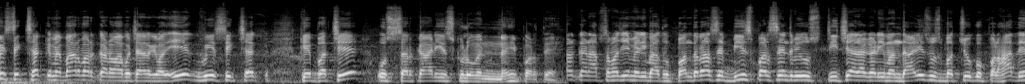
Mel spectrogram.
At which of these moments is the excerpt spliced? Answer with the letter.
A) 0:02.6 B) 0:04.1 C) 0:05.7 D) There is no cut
C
